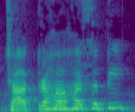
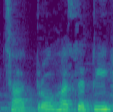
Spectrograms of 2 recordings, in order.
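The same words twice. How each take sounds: First: छात्रः said apart with an audible "ah" breath after it, then हसति; छात्रः हसति as two separate words, visarga sounded; split form with visarga. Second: छात्रो with a clear "o" ending, run straight into हसति; छात्रो हसति said as the joined form, no visarga; joined sandhi form. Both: Shown as a demonstration.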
